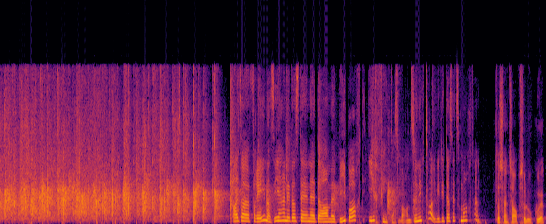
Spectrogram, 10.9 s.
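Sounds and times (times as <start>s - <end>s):
audience applause: 0.0s - 5.5s
speech: 4.7s - 10.9s.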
